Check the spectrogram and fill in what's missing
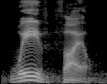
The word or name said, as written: wav file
